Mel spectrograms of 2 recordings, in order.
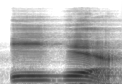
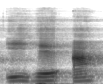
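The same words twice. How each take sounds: First: Ihea drawn out as one joined word, final A audible; "ihea" slow and smooth, no break before the A; syllables run together. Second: "ihea" broken into ihe, then a separate A; mispronounced "ihea", the A standing apart as its own word; A split off. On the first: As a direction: say "ihea" high and joined, the A gliding out of the E. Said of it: "The two are pronounced together". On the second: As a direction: say "ihea" with a break before the final A. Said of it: "You don't pronounce it as ihea". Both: Shown as a demonstration.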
